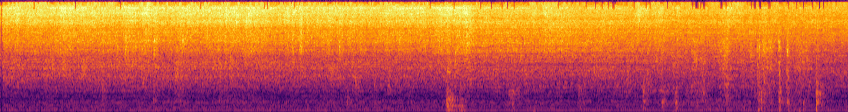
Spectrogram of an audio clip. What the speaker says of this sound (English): while my tomatoes cook in the juices of the steak and the eggs are bubbling away there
